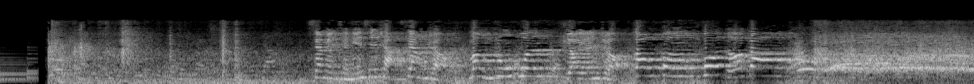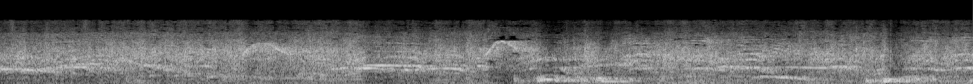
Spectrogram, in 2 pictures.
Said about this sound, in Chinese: 大家对您特别熟悉， 是 为什么您一上来报以热烈的掌声？ 为什么？ 观众朋友很久没见到您了，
